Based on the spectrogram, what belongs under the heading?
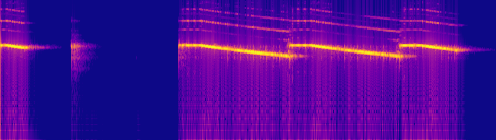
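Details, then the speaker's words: Old car alarm siren module, bench test after disassembly and repair, powered black negative and red positive, signal wire grounded: loud high-pitched siren sweeping downward in repeated roughly one-second wails, clean and strong; working properly. "ეხლა ავიღოთ სამი სიგნალის კაბელი, ავიღოთ ერთ-ერთი და დავადოთ მინუსზე. აბა, ოღონდ ძალიან ხმამაღლა უნდა იყოს წესით."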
